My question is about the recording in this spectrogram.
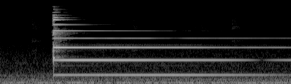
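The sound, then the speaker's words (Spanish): A single meditation bell struck once at the end of a breathing-awareness meditation, the same bell heard at its start, ringing out with a clear bright tone and several shimmering overtones that sustain and fade slowly over a few seconds, heard alone without any talking. “Estamos llegando al final de nuestra meditación y conciencia de la respiración, y va a escuchar el sonido de una campana, el mismo que escuchó al empezar la meditación.”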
